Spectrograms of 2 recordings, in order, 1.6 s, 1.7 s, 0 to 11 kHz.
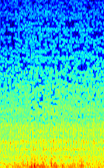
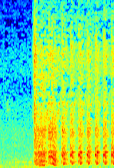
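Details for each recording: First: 2023 Toyota HiAce with a no-start (no fuel pump supply, EFI relay suspected): after jumpering the EFI relay the fuel pump ran and the engine started, settling into a low, steady rumbling idle with no misses, knocks or hunting; normal idle. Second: 2023 Toyota Hiace cranks but won't start: starter spins the engine at an even, brisk beat for about two seconds with no firing, no supply reaching the fuel pump; EFI relay suspected and being replaced.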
